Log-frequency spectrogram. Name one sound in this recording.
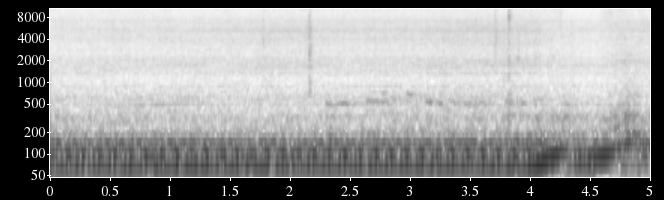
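A big car engine idles with a deep, lumpy rumble.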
